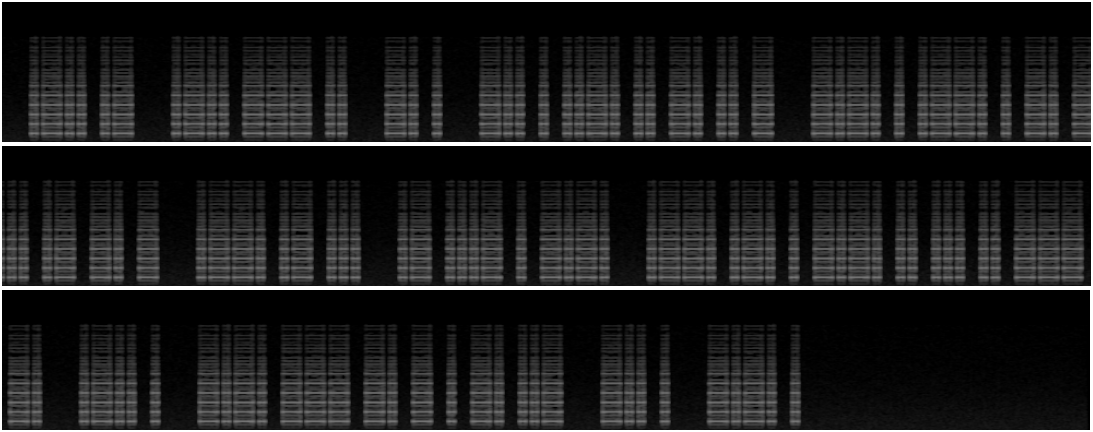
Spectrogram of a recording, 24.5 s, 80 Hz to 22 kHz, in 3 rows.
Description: Morse code, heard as electronic beeps, machine-sent, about 27 wpm, 1490 Hz. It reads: LA LOI NE DEFINIT CEPENDANT PAS AVEC PRECISION LE CONTENU DE CE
